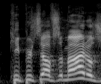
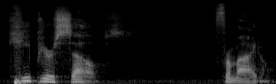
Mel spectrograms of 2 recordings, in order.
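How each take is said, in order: First: It is said in a stern, threatening tone. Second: It is said in a warm, loving tone. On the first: The warning is a threat with conditions. The speaker calls it wrong. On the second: The warning comes from tender affection. The speaker calls it right.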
